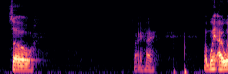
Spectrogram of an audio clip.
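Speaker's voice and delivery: a little out of breath. Stumbling over words after reading too fast: winded, a little out of breath. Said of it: "I winded myself just a little bit there".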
